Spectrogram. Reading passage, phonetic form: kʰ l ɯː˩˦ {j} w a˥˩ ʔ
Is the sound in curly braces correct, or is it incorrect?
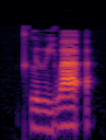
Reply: correct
